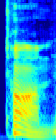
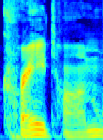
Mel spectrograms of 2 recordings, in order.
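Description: First: Kratom as "kra... TOM", in two parts; kra-TOM for Kratom, syllables apart; as-spelled pronunciation. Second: Kratom as "KRAY-tom"; KRAY-tom for Kratom, as if spelled with a Y; wrong long-A pronunciation. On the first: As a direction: say Kratom with an "ah" in front. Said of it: "it would be read". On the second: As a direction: say Kratom with "cray" in front. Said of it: "Where's the Y?". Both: Shown as a demonstration.

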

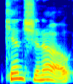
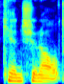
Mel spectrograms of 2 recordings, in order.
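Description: First: Chenault said shih-NO, stress on the end, no final L; first pronunciation. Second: Chenault said sheh-NAHL, ending on a clear L; alternate pronunciation. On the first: Host tries the CEO's name as shih-NO. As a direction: Chenault as shih-NO with the T and L silent, French style. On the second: Host offers the CEO's name as sheh-NAHL instead. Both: Shown as a demonstration. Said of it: "also pronounced".

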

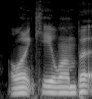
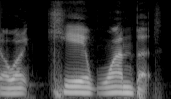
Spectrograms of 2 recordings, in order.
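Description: First: Said in the usual way. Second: "I won't care one bit" said slowly, each word weighted; slow emphatic. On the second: Shown as a demonstration. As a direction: lean on "care", draw the line out firmly.

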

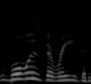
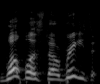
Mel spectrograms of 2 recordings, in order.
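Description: First: Said in the usual way. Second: Much louder, higher demand for an explanation; exasperated shout. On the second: Acted. Confronting a former friend over their actions, exasperated shout. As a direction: yell it at the friend who wronged you.

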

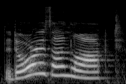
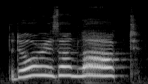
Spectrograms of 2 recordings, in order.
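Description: First: Put-on high, louder old-lady voice; storybook grandmother's high reply; Granny calling out. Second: Very high, loud falsetto; wolf badly posing as an old lady; overdone granny call through the door; fake Granny voice. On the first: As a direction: call through the door like a granny. Granny answers the visitor. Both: A narrator's reading.

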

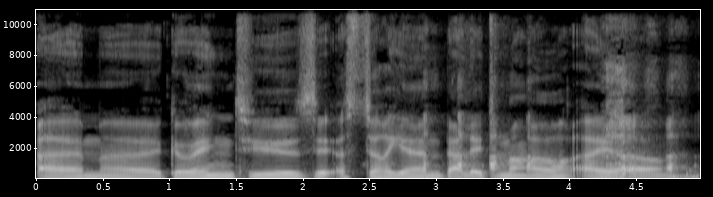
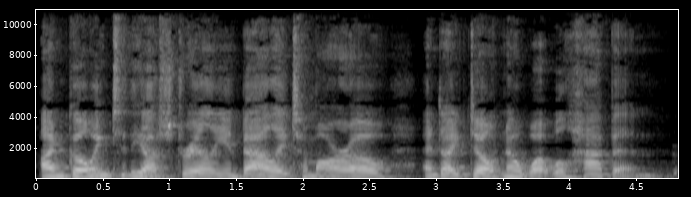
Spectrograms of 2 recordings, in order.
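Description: First: Botched Australian accent sliding toward French; halting, slow try at an Australian accent; Australian accent attempt. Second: American accent. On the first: Attempting the phrase for co-host, muddled Australian-French accent. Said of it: "I'm gonna have you attempt it". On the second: Setting a phrase for co-host to attempt, American accent. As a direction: demonstrate it in a clear American accent. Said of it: "I'm gonna say it in an American accent". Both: Shown as a demonstration.

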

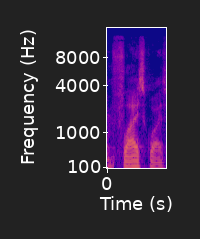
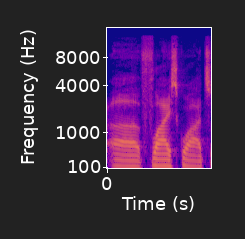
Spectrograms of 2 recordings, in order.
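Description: First: Muttered under the breath, doubting; quiet puzzled repeat. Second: Said in the usual way. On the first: Real, not acted. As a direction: softly question the made-up word. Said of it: "I don't even know if that's a thing". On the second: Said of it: "Fly squats. I don't even know if that's a thing".

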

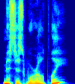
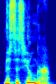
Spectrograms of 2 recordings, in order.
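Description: First: "Worldly" ends on an upward questioning lift; rising inflection. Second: "Younger" starts up and falls to a finish; statement of fact. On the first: Introducing the more important lady first, rising inflection. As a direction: tip WORLDLY up, as if asking. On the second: Introducing the secondary lady, falling statement tone. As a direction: land YOUNGER as a mere fact. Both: Shown as a demonstration. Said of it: "Use the same inflection exactly".

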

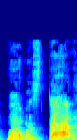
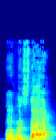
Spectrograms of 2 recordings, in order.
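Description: First: Slow, high, loud wail; alarmed howl. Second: Quick, high, loud cry; startled yelp. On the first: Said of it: "howled Max". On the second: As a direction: yelp it in sudden fright. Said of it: "yelped Max". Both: A narrator's reading.

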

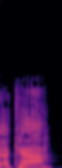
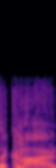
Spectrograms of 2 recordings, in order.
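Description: First: "car" as "cah" in Boston style; Boston accent. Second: Said in the usual way. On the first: Shown as a demonstration. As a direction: correct yourself to a Boston "car", no R. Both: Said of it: "I'm sorry, a car".

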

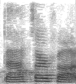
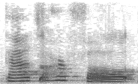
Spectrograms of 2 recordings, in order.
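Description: First: Said in the usual way. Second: A drawn-out, sheepish admission; slow mock apology. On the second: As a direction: draw it out, higher and slow. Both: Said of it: "And she was like".

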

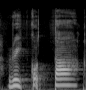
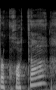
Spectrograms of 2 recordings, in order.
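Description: First: Slow, higher Italian-accented "Ricotta"; drawn-out Italian "Ricotta"; Italian-style pronunciation. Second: Said in the usual way. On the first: Shown as a demonstration. Repeats word in Italian-style pronunciation.

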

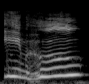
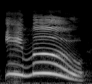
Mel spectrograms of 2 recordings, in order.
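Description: First: First emus hooting to the flock, high loud mock bird call; high, loud questioning emu call. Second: High, loud mock bird cry; answering emu call. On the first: One emu calling to the others, high loud hoot. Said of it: "I feel like the emus were like". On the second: Other emus answering the first, very high loud cry. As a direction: blare it back as an answering emu. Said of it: "the other ones would be like".

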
